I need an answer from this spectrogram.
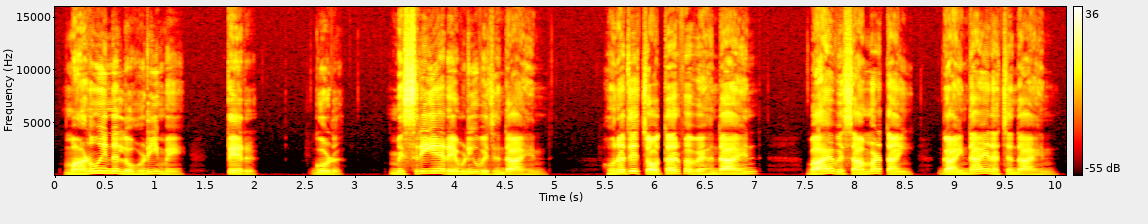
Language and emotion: Sindhi, neutral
